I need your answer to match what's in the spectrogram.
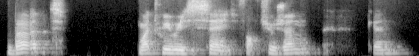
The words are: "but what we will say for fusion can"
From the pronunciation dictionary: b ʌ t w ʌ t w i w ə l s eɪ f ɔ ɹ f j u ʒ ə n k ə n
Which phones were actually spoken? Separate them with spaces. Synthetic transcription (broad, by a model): b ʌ t w ʌ t w i w ə l s eɪ f ɔ ɹ f j u ʒ ə n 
